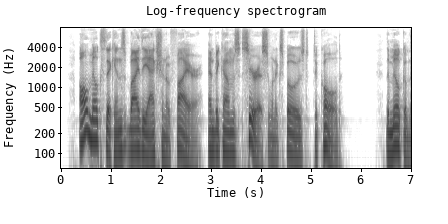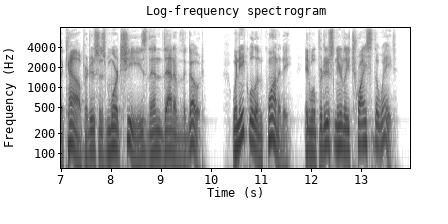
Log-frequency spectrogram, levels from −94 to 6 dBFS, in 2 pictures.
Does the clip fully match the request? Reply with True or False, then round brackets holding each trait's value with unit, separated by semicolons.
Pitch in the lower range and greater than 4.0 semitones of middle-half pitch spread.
True (105 Hz; 4.9 semitones)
